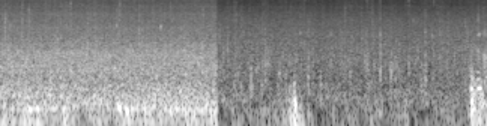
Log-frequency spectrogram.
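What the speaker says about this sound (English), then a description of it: "Because of the typhoon, it's rainy, so I'm wet." Steady rain falling during a typhoon in a rural village area, a dense continuous patter that drops to a lighter, sparser drizzle partway through, with scattered droplet hits close by.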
